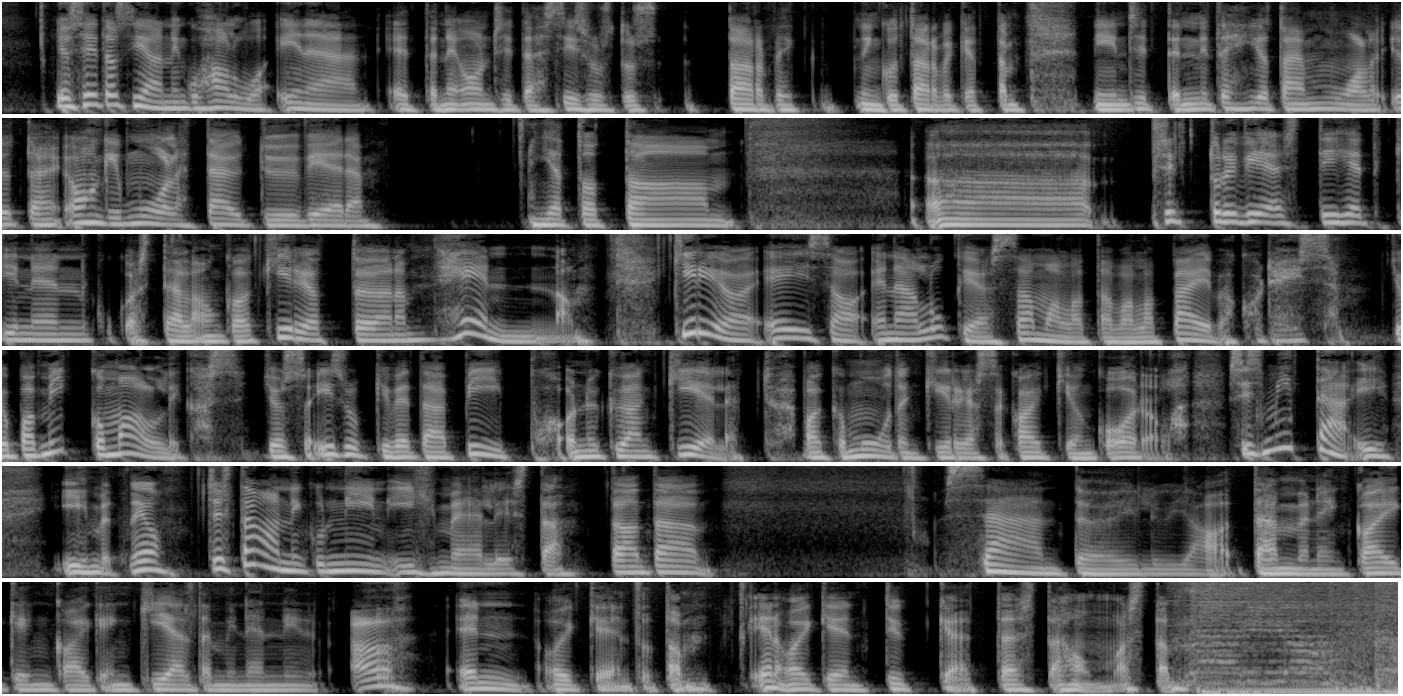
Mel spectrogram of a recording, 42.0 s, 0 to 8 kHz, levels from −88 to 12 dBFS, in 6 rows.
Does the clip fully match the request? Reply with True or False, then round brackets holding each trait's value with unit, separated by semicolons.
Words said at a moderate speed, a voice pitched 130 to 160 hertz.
True (130 wpm; 140 Hz)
